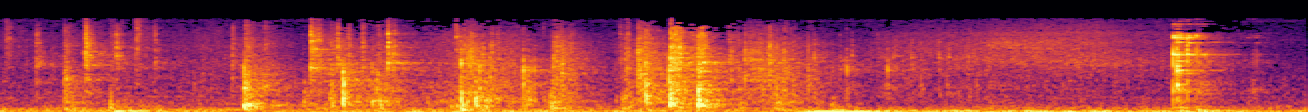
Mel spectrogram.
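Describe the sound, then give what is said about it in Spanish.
Glass clinking from a liquor service of glasses and a decanter set on a table: a series of sharp, bright clinks and light knocks at irregular intervals over a soft background hiss. “Él se sienta a una mesa y se acerca el servicio de licor preparado en ella.”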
